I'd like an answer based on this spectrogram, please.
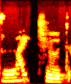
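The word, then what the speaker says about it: litotes: o t e s Litt somebody can pronounce as lude as well in general which is familiar to us Leos okay so what is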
